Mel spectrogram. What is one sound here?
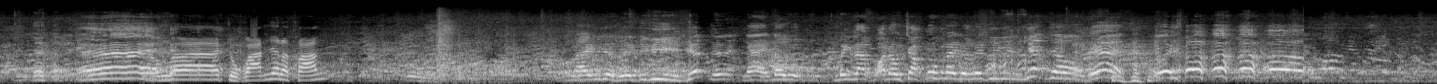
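Crowd chatter murmurs outdoors in the background.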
